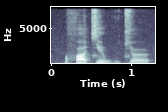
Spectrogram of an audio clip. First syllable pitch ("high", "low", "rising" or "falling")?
falling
